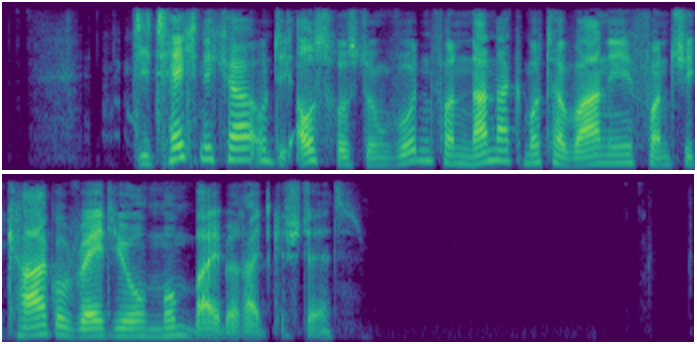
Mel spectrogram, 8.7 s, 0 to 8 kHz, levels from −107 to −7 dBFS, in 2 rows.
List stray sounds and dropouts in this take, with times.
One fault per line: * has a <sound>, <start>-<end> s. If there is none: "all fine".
all fine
